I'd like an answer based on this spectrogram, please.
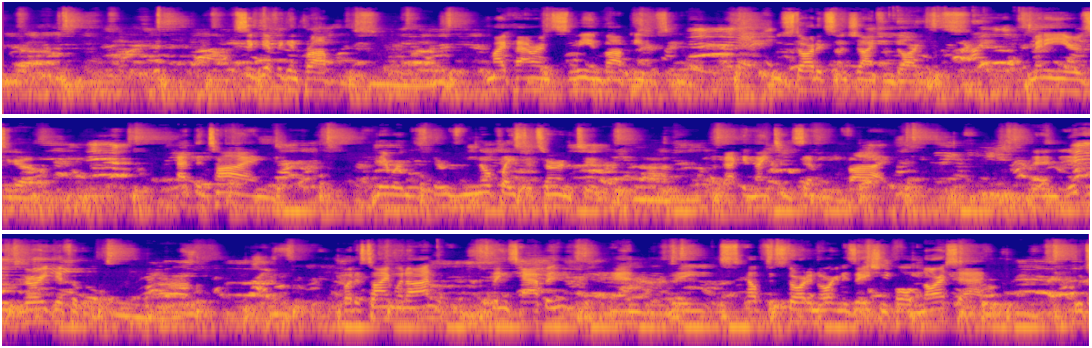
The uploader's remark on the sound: Live Coverage From The Mental Health Summit. Had the privilege of doing live coverage and interviews with attendees and resource partners at the Step Into The Light Mental Health Summit.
